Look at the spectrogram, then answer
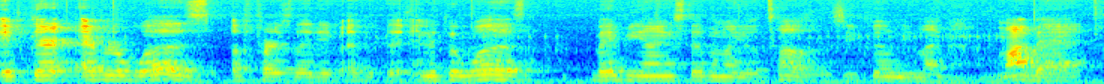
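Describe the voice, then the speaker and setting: Noticeable background noise and audible room echo fill the recording. The speech moves at a moderate pace with fairly even intonation. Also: woman, very deep, low pitch for a woman. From Detroit, Michigan, then raised in Las Vegas. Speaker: rapper. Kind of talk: interview.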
